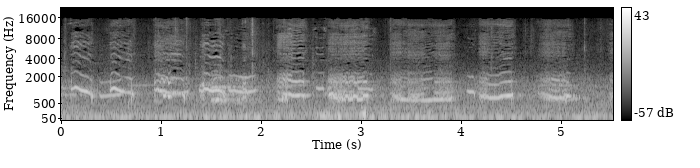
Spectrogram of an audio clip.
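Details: Mexican Jack Russell Terrier puppies of the short-legged type, born in October 2012, whine continuously. Bent, sliding whimpers come in quick succession with brief yips, and more than one pup calls at once against a faint low background rumble.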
